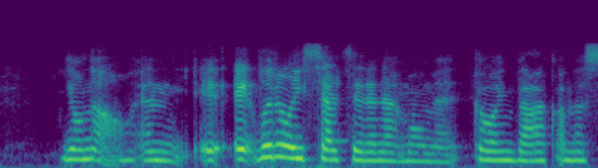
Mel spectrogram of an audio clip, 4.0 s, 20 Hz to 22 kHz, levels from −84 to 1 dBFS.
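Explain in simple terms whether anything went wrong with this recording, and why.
Yes, the whole clip carries AMR wideband (HD Voice) codec damage. This phone codec was run at one of its lowest settings, so speech sounds rough and raspy throughout. Unlike dropouts, the damage is steady, and the top end remains as a hiss-like fill.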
